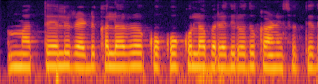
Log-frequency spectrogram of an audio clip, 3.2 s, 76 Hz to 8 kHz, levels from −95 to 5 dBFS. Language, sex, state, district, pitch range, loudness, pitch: Kannada, female, Karnataka, Bidar, 200-205 Hz, -14 LUFS, 205 Hz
